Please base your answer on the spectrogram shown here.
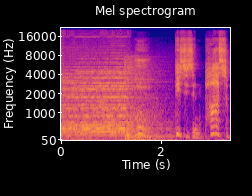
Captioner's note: gasps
